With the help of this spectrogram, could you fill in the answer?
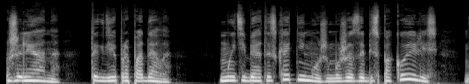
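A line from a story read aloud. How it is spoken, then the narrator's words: Exclaiming. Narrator (Russian): воскликнула Стеша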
